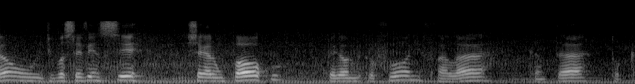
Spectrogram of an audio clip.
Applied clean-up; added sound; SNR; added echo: none; Aircraft; 14 dB; none.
